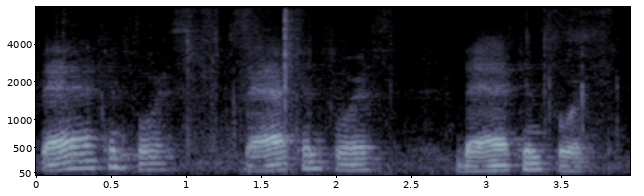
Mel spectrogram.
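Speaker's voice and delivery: slow hushed lullaby lilt; gentle rocking. A narrator's reading. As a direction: lull the baby to sleep. Mother rocks the baby.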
